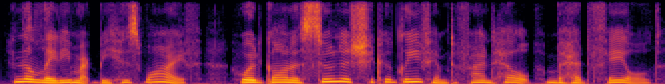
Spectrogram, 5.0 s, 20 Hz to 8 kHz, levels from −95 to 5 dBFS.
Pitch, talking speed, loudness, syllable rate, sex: 205 Hz, 275 wpm, -17 LUFS, 5.8 syllables/s, female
